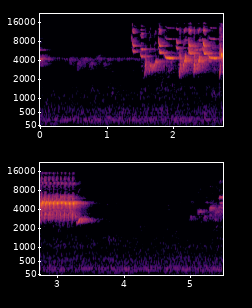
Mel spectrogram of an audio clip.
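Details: Song of a European goldfinch: a thin high note, a pause, then a sudden cascade of bright, liquid twitters running into a rapid, rattling buzzy trill lasting about a second.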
